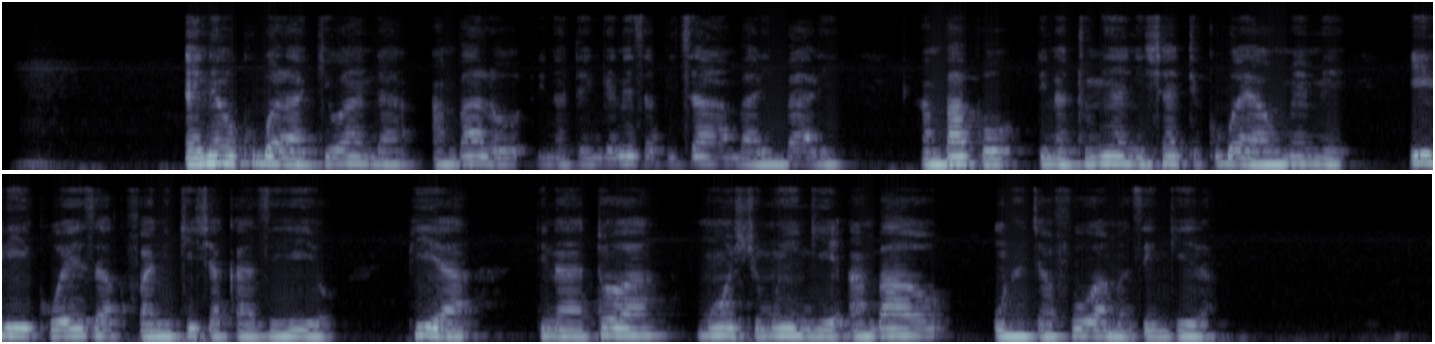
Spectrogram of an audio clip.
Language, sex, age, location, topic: Swahili, male, 36-49, Dar es Salaam, government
